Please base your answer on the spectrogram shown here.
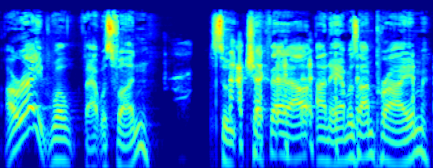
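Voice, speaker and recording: A man hosting a podcast, chatting casually and rambling a little, often trailing off quietly. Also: mid-range voice, big pitch swings, measured pace, husky. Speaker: podcast host. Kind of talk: casual chat.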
